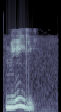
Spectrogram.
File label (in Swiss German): "mejlig", alsace; meteo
